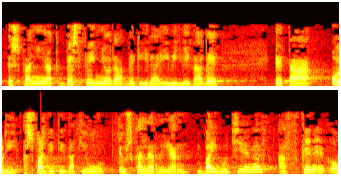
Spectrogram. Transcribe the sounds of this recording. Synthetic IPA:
e̞spaɲiakbe̞st̪e̞iɲo̞ɾaβe̞ɣiɾaiβ̞iʎiɣaβe̞ː | t̪ao̞ɾiaspald̪it̪ik̚d̪akiɣ̞ue̞wskale̞ria̰nbajɣut͡ʃie̞ne̞saske̞neko̞

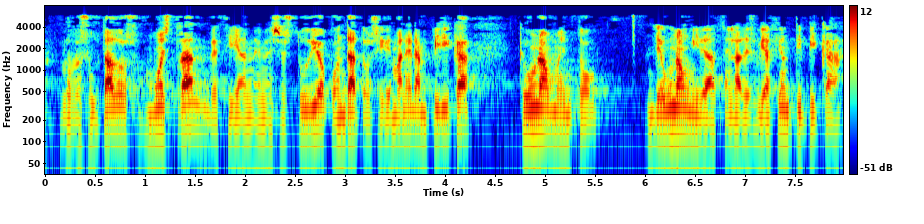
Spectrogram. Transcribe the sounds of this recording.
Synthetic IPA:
lo̞sre̞sult̪að̞o̞zmwe̞st̪ɾand̪e̞θiane̞ne̞sest̪uð̞jo̞ko̞nd̪at̪o̞sið̞e̞mane̞ɾaempiɾika | ke̞unawmẽ̞nt̪o̞ | ðe̞unauniðaθe̞nlaðe̞zβiaθjo̞nt̪ipika

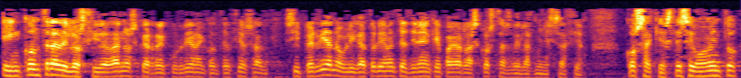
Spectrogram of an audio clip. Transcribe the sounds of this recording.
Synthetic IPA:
e̞ŋko̞nt̪ɾaðe̞lo̞sθjuðaðano̞ske̞re̞kurianalko̞nt̪ẽ̞n̟θjo̞san | sipe̞ɾðiano̞β̞liɣ̞at̪o̞ɾjament̪et̪e̞niaŋke̞paɣ̞aɾlasko̞st̪azðe̞laːðmĩnist̪ɾaθjo̞ŋ | ko̞sakeast̪eesemõ̞mẽnt̪o̞

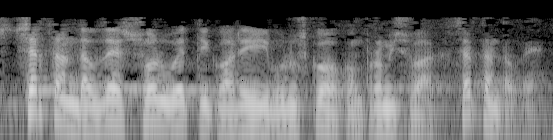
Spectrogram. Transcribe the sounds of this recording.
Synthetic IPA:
se̞ɾt̪and̪awðe̞so̞ɾue̞t̪iko̞aɾiβuɾusko̞ko̞mpɾo̞misua̰kse̞ɾt̪and̪awðe̞

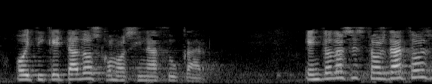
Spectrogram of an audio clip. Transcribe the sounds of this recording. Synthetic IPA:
oet̪iket̪að̞oskomosinaθukaɾ | ent̪oð̞osest̪ozðat̪os

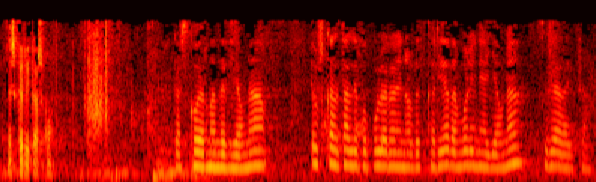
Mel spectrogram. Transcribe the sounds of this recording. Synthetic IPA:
e̞skerika̰sko̞ | eskerikasko̞e̞ɾmand̪eθʝawna | e̞wskalt̪ald̪e̞po̞pulaɾaɾe̞no̞ɾðe̞skaɾiaðambo̞ɾene̞aʝawnasuɾe̞aðajt͡sa

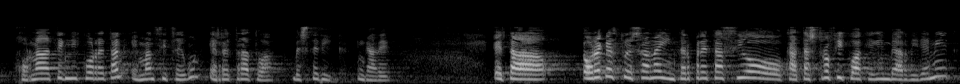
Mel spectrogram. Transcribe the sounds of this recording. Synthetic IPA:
ʝo̞ɾnað̞at̪e̞kniko̞ːre̞t̪ane̞mansit͡sajɣ̞une̞re̞t̪ɾat̪oabe̞st̪e̞ɾik | ɡaβe̞ | et̪aore̞ke̞st̪ue̞sanajint̪e̞ɾpɾe̞t̪asio̞kat̪ast̪ɾo̞fiko̞ake̞ɣ̞imbe̞aɾðiɾe̞nik

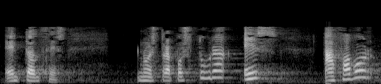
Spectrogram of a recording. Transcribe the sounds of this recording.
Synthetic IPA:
ẽnt̪õn̟θḛs | nwe̞st̪ɾapo̞st̪uɾaes | afaβoɾ

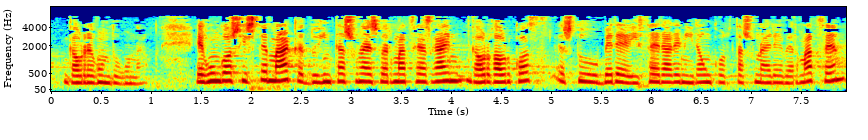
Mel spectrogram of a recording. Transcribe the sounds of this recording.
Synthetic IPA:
ɡawre̞ɣ̞und̪uɣuna | e̞ɣ̞uŋɡo̞sist̪e̞makd̪uint̪asunae̞zβe̞ɾmat͡se̞azɡajŋɡawɾɣawɾko̞s | e̞st̪uβe̞ɾe̞isae̞ɾaɾe̞niɾawŋkoɾt̪asunae̞ɾe̞βe̞ɾmat͡se̞n

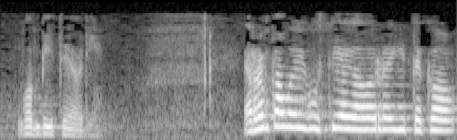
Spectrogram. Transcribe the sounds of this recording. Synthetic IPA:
ɡo̞mbit̪eo̞̰ɾi | e̞ro̞ŋkawojɣust̪iaɣawre̞ɣit̪e̞ko̞

